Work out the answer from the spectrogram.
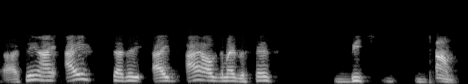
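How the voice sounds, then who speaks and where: Middle aged ghanaian guy being interviewed, bit high pitched, animated but stumbly storytelling, dry thin phone sound. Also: no room sound, narrow, tinny audio. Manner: halting, repeats words and phrases, animated storyteller. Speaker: interview guest, radio DJ and presenter. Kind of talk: casual reminiscing in an interview.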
